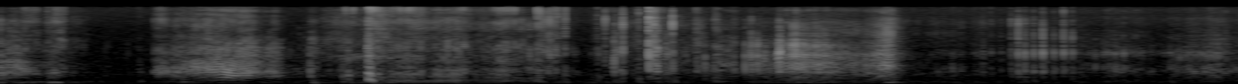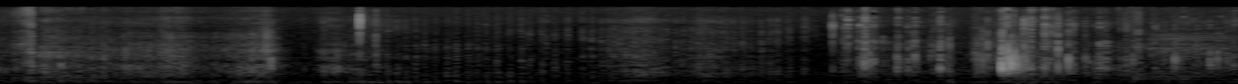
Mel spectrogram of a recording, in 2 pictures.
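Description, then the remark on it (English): A bag is unzipped and handled, with quick zipper rasps, fabric rustling and crinkling, and a few sharp snaps and clicks scattered through; no one speaks. The bag has a front section that snaps closed. “But this could be somewhere you could put your phone in the front or something along those lines and then just snap it closed. And then we've got a big opening here.”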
